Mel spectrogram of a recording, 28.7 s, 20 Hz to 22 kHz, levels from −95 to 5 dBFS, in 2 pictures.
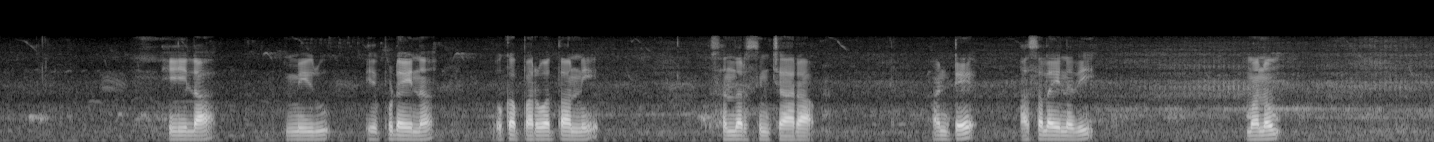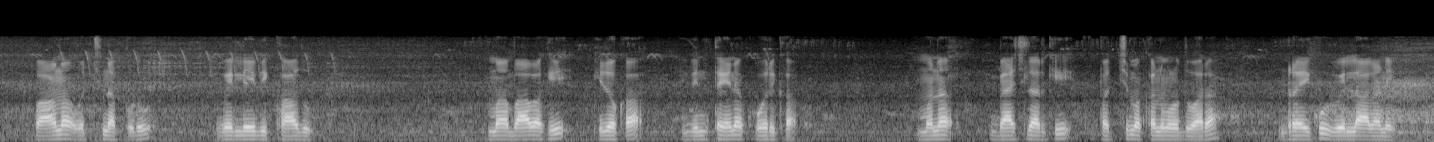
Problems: background sounds at intervals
